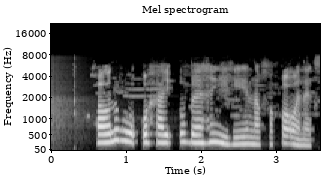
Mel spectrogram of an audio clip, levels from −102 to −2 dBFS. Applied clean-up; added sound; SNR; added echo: classical method spectral subtraction.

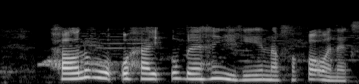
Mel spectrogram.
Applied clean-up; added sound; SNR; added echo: none; none; none; none.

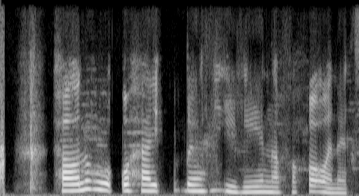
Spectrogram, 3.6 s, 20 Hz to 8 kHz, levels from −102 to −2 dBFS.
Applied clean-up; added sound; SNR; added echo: neural diffusion model UNIVERSE++.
